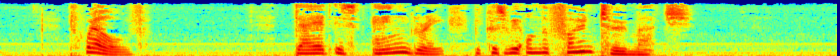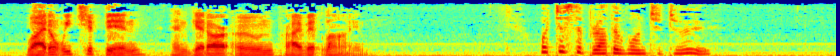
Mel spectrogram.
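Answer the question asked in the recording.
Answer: Share the cost of their own private phone line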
